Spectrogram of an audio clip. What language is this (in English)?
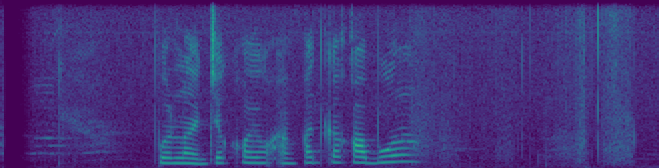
Sundanese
